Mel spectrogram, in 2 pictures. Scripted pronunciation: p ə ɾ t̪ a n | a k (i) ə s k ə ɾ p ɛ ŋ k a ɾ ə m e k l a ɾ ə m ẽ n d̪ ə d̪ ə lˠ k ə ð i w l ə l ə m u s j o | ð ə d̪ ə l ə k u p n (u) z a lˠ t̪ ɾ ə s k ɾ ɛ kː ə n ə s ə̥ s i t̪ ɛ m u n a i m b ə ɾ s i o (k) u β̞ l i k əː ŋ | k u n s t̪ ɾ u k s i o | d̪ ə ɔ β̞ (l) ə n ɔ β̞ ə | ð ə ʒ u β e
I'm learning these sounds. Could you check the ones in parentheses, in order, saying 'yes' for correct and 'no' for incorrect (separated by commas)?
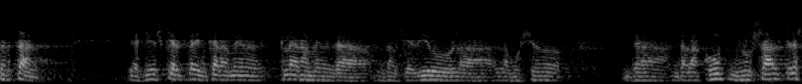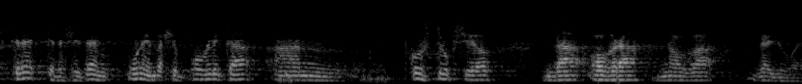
yes, yes, no, no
